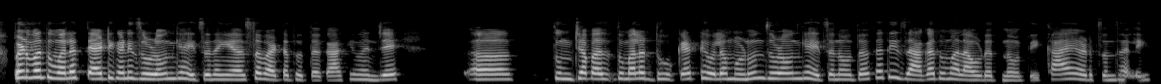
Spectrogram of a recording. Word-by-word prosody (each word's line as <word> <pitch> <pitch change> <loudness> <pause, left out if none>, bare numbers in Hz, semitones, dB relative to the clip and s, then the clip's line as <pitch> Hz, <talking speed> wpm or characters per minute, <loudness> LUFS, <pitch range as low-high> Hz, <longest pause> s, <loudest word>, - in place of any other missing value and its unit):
पण 315 +1 +9
मग 325 +1 +6
तुम्हाला 290 -1 +5
त्या 260 -2 +8
ठिकाणी 290 -1 +2
जुळवून 250 +1 +3
घ्यायचं 230 -4 -1
नाहीये 225 -1 -1
असं 220 +5 0
वाटत 220 -1 0
होतं 205 -2 -4
का? 195 0 0
की 235 - -9
म्हणजे 220 0 -1 0.8
अ, 230 -1 +1 0.7
तुमच्यापा 260 0 +2 0.2
तुम्हाला 260 0 +2
धोक्यात 250 +1 -2
ठेवलं 255 -3 +1
म्हणून 255 +3 -3
जुळवून 265 -1 -1
घ्यायचं 235 -5 -3
नव्हतं 230 +1 -3
का? 310 - -1
ती 330 -1 -2
जागा 240 -2 +1
तुम्हाला 250 -5 -2
आवडत 200 0 -4
नव्हती? 190 -1 -9
काय 240 +2 -1
अडचण 215 -2 -6
झाली? 210 -1 -9
245 Hz, 165 wpm, -21 LUFS, 220-265 Hz, 0.8 s, पण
